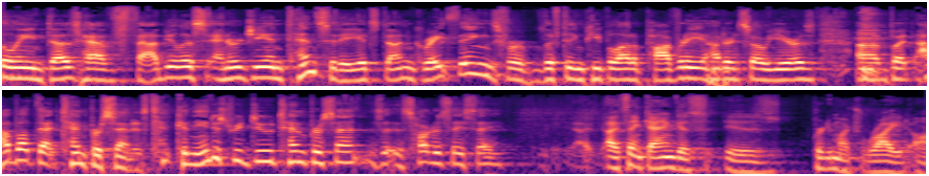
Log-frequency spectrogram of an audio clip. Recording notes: This program was recorded in front of a live audience at the Commonwealth Club of California on January 12, 2015.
